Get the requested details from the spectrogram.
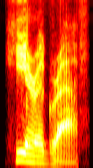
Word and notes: hierograph: American English

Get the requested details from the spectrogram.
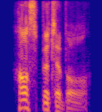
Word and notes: Hospitable: British English

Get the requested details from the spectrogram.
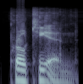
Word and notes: protean: American English

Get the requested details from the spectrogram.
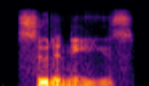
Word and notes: Sudanese: British English

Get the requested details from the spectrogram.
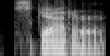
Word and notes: scatter: American English

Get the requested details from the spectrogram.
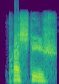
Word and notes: prestige: American English

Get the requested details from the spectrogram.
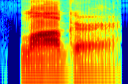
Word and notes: lager: American English

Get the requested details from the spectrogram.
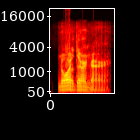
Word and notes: northerner: American English

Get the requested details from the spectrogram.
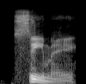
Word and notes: seamy: British English

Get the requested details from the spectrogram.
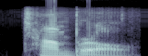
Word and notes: tumbrel: American English

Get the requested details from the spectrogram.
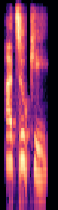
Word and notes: adzuki: Indian

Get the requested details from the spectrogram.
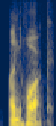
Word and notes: unhook: American English

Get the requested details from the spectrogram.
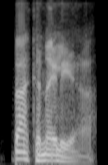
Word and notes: Bacchanalia: British English

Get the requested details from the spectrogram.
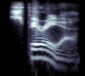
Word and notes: spiraea: American English

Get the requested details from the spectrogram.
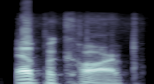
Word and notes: epicarp: American English

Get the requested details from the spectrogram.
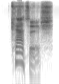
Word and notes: cattish: British English

